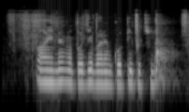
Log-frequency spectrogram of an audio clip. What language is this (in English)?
Lasi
